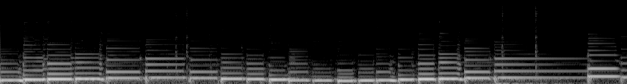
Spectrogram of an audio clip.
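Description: Archtop jazz guitar playing a single-note line of the bebop harmonic minor scale over a B7 chord, about four plucked notes a second, climbing, falling back and climbing again before settling on a held note near the end.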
